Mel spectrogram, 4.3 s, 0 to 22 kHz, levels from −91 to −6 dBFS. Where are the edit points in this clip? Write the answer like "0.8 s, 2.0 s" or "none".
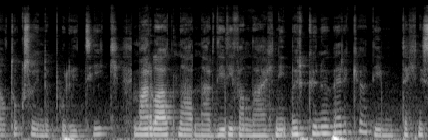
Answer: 1.5 s, 1.9 s, 2.3 s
